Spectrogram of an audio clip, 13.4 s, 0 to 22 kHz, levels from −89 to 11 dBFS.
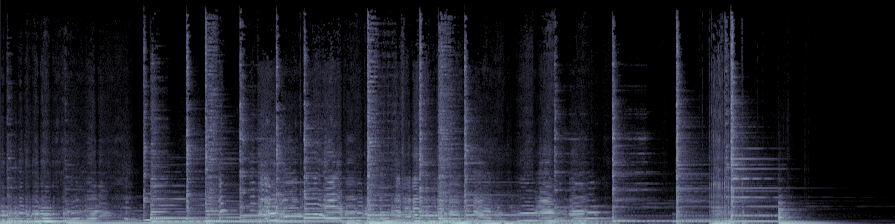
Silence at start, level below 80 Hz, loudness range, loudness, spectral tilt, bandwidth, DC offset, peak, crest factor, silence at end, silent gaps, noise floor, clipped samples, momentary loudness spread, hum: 0 s; -46 dBFS; 6 LU; -22 LUFS; -6 dB/octave; over 20 kHz; under 0.1%; -6 dBFS; 16 dB; 0.9 s; none; -66 dBFS; under 0.1%; 11 LU; none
